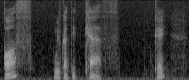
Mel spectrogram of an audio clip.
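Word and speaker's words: كاف: We've got the qaf and we've got the kaf. Okay? When you pronounce the kaf, you pull the corners of your mouth back. You go like this. Kaf.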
